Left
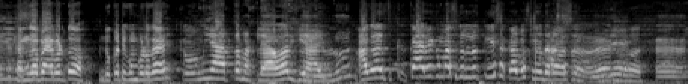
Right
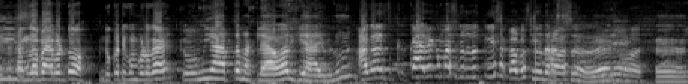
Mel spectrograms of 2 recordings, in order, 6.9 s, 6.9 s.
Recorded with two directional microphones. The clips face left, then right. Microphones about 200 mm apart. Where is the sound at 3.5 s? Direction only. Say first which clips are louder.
Left 8 dB; 50° left (ahead or behind).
